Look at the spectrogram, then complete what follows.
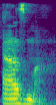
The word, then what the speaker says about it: asthma: suffering with asthma she is suffering with asthma pronunciation that is asthma asthma so anyway that is not our point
